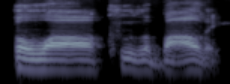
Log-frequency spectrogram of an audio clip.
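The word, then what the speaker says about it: Bilal Coulibaly: you want me to try my debut uh pronunciation of uh Bilal kulabali I think you know that you got it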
